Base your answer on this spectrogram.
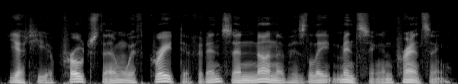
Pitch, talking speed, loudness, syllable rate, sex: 95 Hz, 195 wpm, -20 LUFS, 4.9 syllables/s, male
